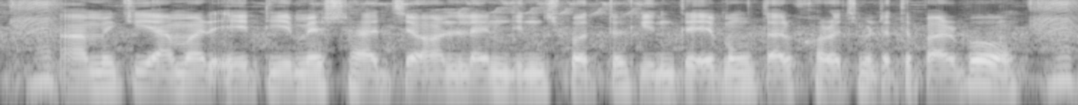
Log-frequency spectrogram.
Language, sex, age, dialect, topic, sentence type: Bengali, male, 18-24, Northern/Varendri, banking, question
